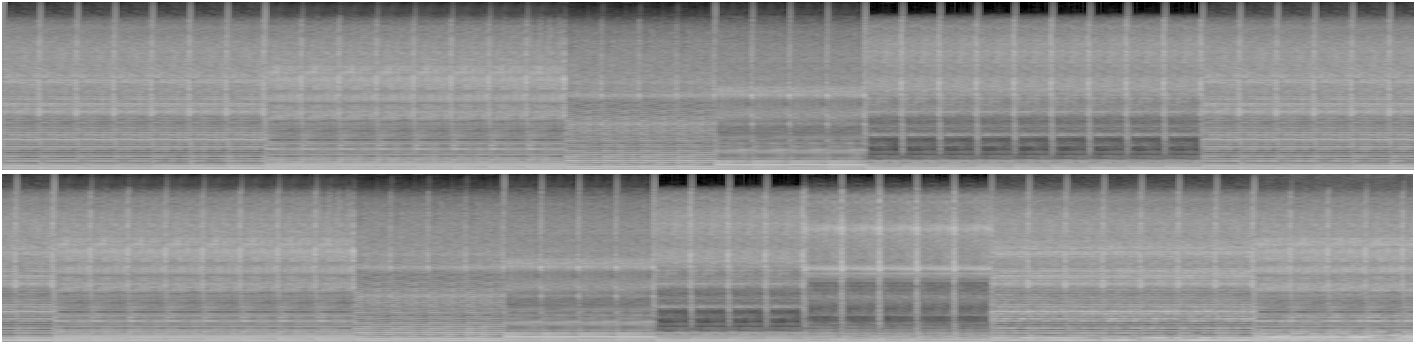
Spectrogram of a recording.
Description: Vox FX Chord Cuts

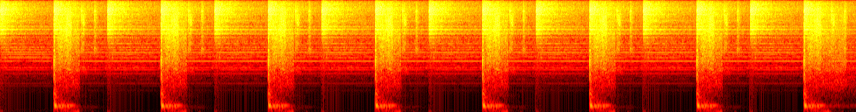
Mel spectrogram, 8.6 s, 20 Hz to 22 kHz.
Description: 112, Discostep Drum Loops; Rocker2

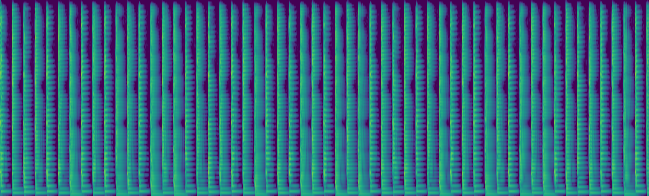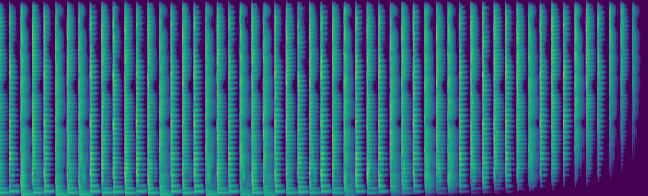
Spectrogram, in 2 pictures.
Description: Arp

